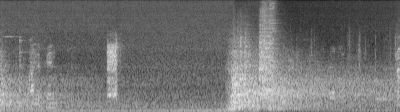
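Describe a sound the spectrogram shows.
Metal clanks as a railcar coupler is handled.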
